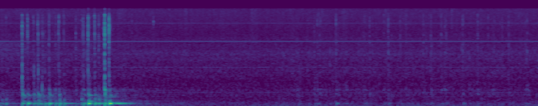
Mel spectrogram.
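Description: Fingertips with blue nails slowly type on a plastic backlit laptop keyboard, tapping its plastic keycaps. A cluster of sharp, short clicks comes in the first two seconds over a low, steady hum. Quieter, softer taps follow for the rest of the clip.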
